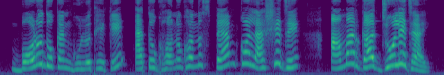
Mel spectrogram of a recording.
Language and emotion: Bengali, angry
